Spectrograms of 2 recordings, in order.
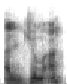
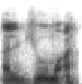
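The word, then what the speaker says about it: الجمعة: serunya itu surah al-jumu'ah jadi cara bacanya al-jumu'ah yang kita boleh baca dua cara sama Ade di dimatikan huruf mim al-jum'ah ataupun al-jumu'ah metode baris depannya Dome mahal cuma-cuma dalam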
